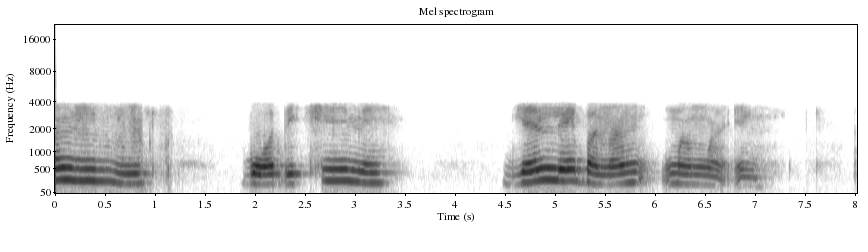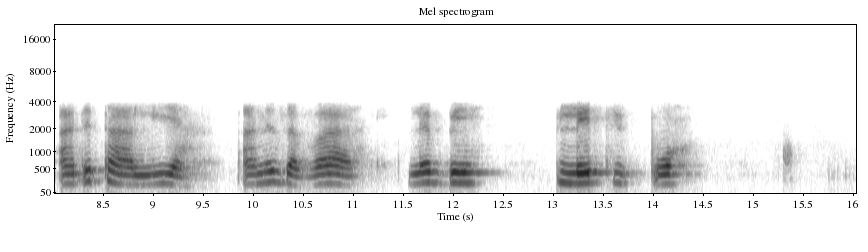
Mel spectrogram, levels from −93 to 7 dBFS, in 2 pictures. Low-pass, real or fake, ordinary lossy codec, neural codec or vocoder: 3.6 kHz; fake; Opus, 16 kbps; codec, 24 kHz, 6 kbps, HILCodec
